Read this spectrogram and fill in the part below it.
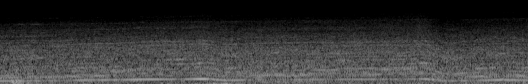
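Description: A Ford Fiesta WRC rally car engine in WRC 8 on a gravel stage, droning steadily at high revs with two brief dips as throttle lifts and gears shift, heard close and continuous.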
